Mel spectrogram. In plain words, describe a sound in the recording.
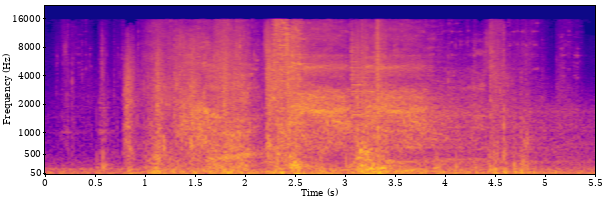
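Blades clash and strike hard in a fight.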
